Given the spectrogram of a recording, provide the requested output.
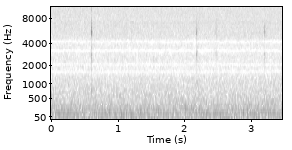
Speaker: you can probably hear that you can actually hear that really really noisy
